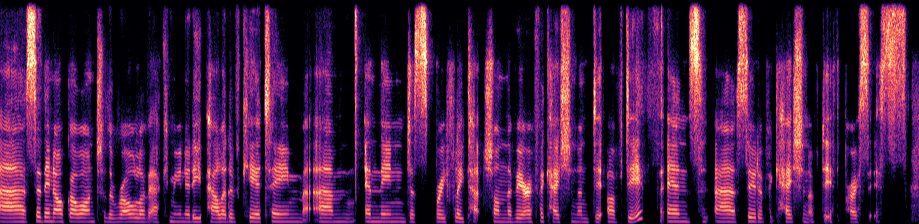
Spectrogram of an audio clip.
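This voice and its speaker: With a New Zealand accent, a woman speaks at a moderate pace with hardly any pauses, her medium pitch held in a monotone, flat intonation. The sound is dry and close, with no echo. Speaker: palliative care nurse. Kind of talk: webinar presentation.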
